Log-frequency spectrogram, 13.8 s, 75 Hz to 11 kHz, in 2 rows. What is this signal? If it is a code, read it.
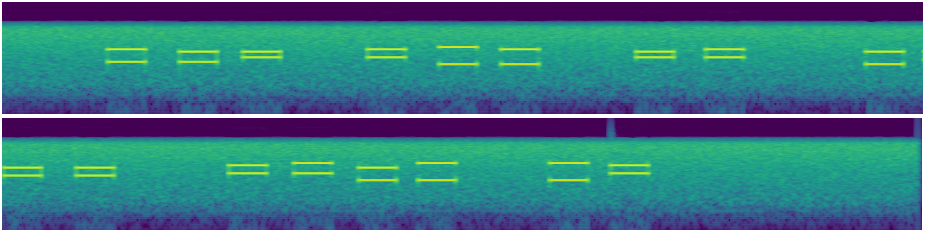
DTMF, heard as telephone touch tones, dialled by hand, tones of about 280 ms, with phone line noise. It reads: 54* 032 *0 177 0#13 30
